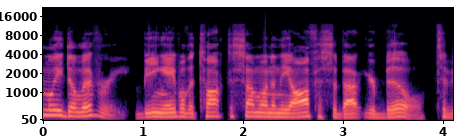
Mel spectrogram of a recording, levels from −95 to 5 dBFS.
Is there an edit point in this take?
no; 0 cuts

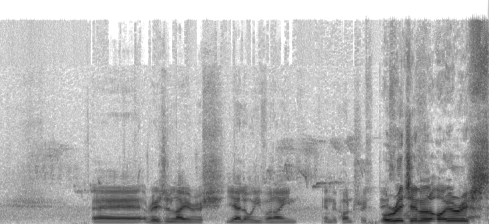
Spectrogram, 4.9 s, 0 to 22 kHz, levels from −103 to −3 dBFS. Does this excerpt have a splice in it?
yes; 1 cut; at 3.6 s

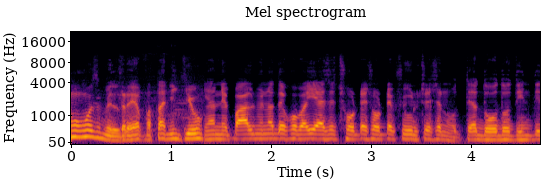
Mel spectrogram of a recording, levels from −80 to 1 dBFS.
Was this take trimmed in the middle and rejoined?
yes; 1 cut; at 1.3 s

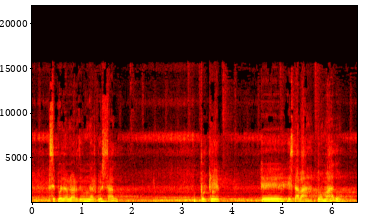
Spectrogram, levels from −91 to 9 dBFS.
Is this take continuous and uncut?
yes; 0 cuts

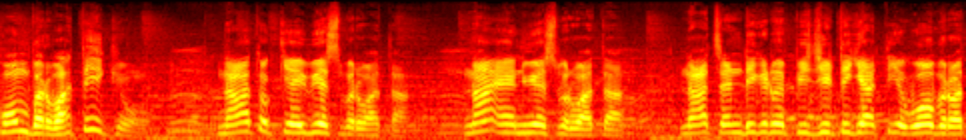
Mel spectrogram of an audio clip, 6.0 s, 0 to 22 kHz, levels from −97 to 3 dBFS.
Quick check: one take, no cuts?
yes; 0 cuts

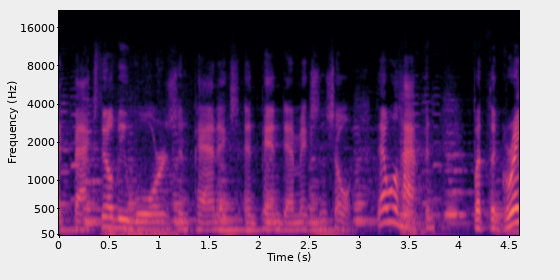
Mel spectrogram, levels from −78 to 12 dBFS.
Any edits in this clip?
no; 0 cuts

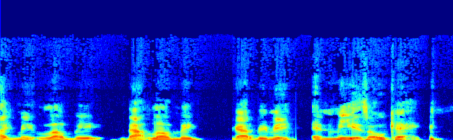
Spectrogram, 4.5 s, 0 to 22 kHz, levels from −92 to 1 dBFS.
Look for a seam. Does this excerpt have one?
yes; 2 cuts; at 2.3 s, 3.0 s

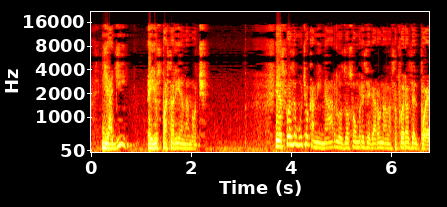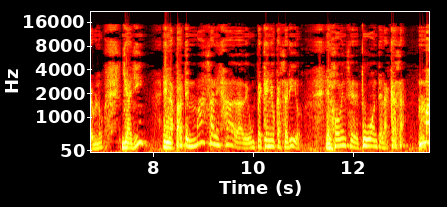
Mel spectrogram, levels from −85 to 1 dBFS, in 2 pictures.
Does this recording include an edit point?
yes; 1 cut; at 9.0 s

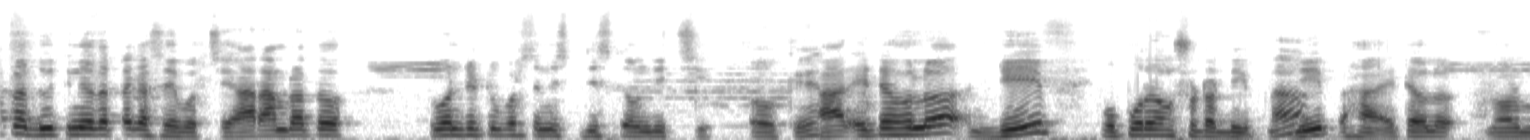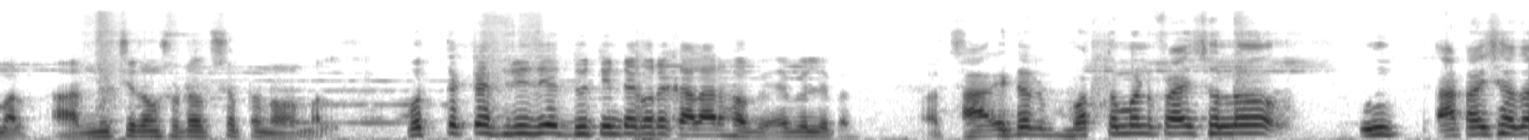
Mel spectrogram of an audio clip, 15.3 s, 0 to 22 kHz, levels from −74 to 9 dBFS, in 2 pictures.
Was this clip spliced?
no; 0 cuts

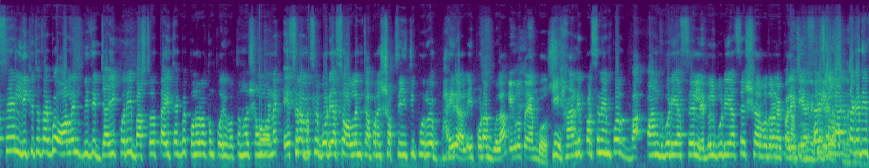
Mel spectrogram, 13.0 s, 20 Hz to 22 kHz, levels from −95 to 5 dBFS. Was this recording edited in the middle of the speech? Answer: yes; 2 cuts; at 4.5 s, 12.1 s

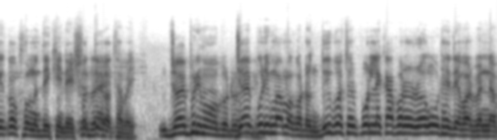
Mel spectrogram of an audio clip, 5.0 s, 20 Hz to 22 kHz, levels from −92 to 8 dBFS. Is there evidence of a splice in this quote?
yes; 1 cut; at 1.5 s

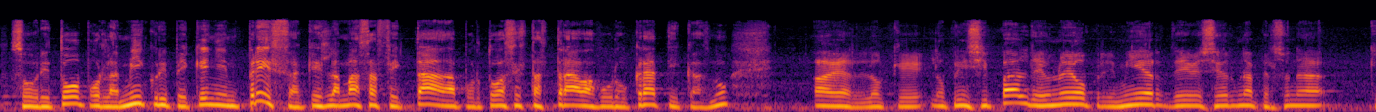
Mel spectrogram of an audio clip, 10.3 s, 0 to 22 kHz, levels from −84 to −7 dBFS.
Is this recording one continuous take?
no; 1 cut; at 5.6 s

